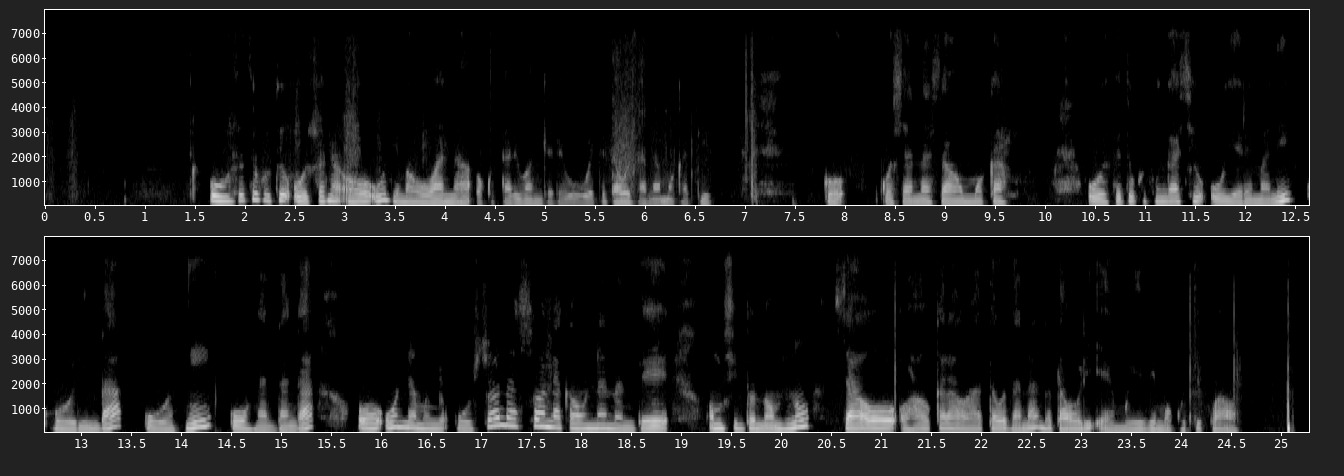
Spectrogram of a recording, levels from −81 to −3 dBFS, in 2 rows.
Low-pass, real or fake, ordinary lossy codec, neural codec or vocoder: 7.2 kHz; real; Opus, 24 kbps; none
